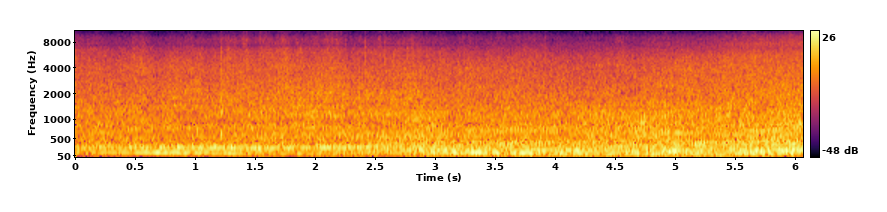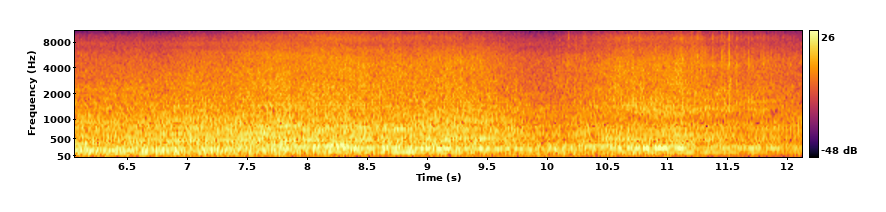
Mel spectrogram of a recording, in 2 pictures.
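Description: A pack of factory stock dirt-track race cars running at speed, several engines at once. The sound swells to its loudest about two-thirds of the way through, then eases off.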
